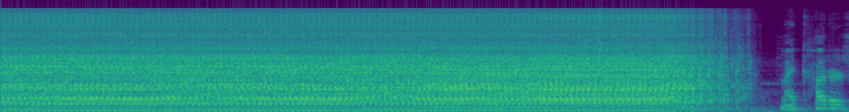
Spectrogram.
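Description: A serger machine whirs loudly as it stitches fabric.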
